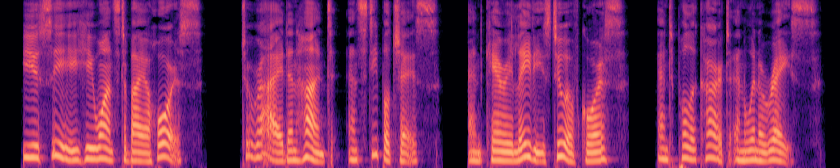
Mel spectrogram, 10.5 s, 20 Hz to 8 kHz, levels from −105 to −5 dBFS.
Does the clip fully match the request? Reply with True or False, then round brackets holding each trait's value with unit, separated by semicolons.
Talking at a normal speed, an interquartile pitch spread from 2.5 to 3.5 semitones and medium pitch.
False (160 wpm; 4.7 semitones; 175 Hz)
